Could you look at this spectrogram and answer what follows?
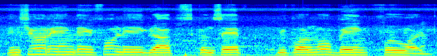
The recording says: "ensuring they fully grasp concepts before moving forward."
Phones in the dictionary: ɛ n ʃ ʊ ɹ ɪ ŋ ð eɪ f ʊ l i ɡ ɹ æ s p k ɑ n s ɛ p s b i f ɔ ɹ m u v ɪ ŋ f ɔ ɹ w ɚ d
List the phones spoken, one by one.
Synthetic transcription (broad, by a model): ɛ n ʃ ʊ ɹ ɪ ŋ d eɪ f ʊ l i ɡ ɹ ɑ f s k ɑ n s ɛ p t b i f ɔ ɹ m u b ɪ ŋ f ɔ ɹ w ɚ d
